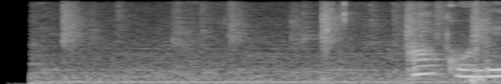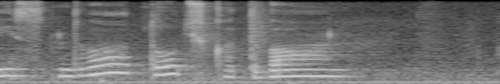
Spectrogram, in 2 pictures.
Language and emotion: Russian, sad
